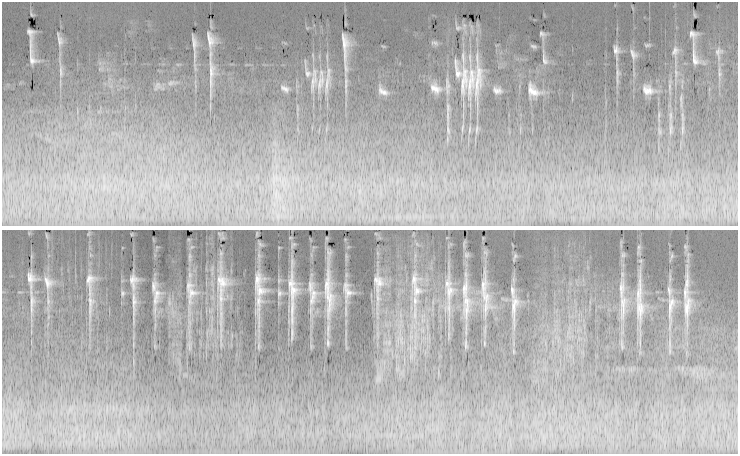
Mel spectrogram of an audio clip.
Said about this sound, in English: The parakeet's melodious tunes were recorded for the compilation CD….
